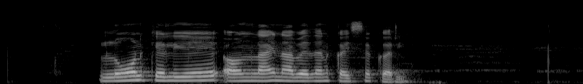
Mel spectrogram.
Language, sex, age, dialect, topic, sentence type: Magahi, male, 31-35, Central/Standard, banking, question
